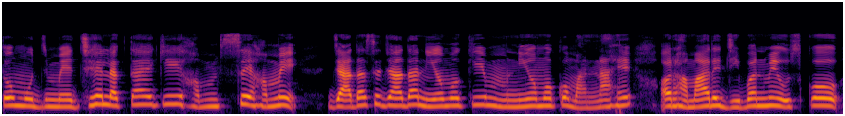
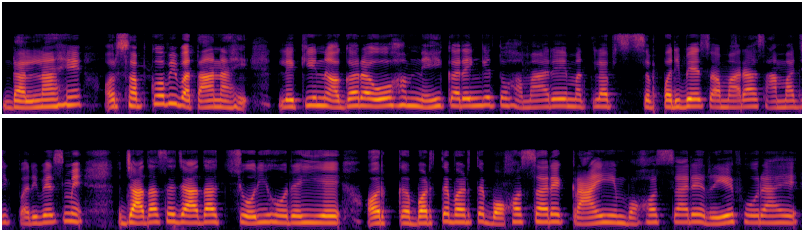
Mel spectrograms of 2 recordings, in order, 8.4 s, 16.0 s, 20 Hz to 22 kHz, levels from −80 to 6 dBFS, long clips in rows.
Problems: none marked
